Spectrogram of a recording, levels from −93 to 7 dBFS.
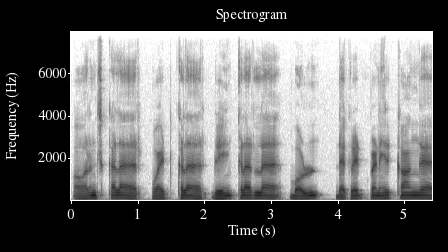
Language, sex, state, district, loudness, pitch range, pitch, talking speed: Tamil, male, Tamil Nadu, Namakkal, -14 LUFS, 110-125 Hz, 120 Hz, 100 wpm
